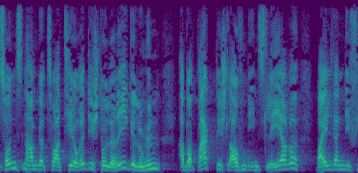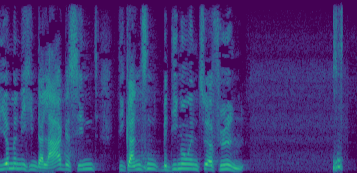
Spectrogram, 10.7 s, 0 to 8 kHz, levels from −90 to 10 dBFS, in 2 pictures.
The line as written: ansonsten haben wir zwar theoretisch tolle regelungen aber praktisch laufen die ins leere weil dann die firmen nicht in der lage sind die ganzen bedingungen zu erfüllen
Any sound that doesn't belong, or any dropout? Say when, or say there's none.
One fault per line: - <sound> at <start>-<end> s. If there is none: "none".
- laugh at 10.4-10.5 s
